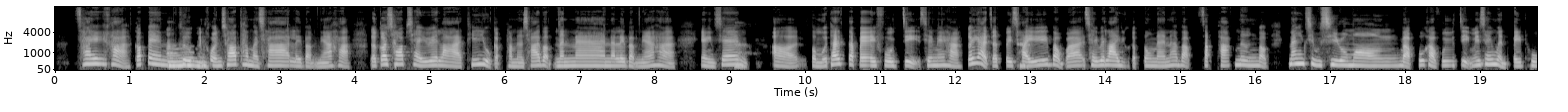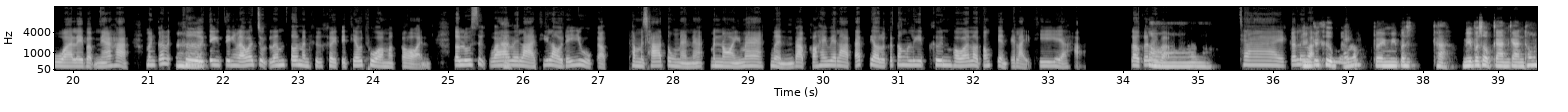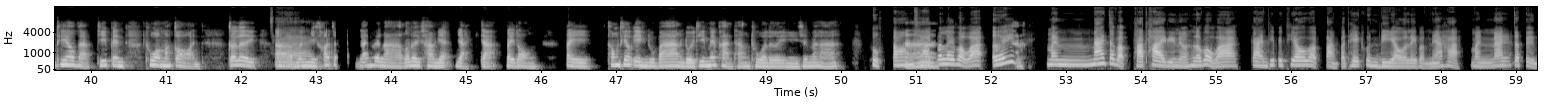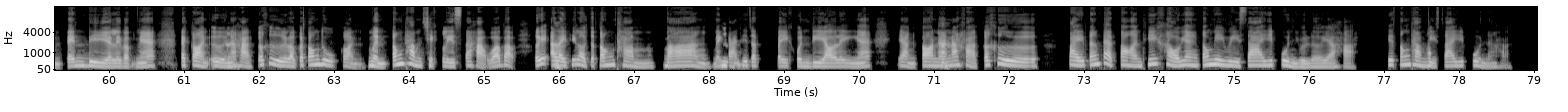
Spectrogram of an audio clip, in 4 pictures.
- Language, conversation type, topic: Thai, podcast, คุณควรเริ่มวางแผนทริปเที่ยวคนเดียวยังไงก่อนออกเดินทางจริง?
- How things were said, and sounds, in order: other background noise; other noise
